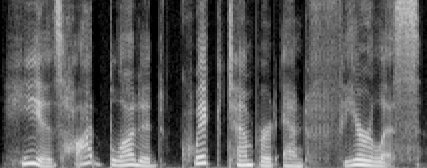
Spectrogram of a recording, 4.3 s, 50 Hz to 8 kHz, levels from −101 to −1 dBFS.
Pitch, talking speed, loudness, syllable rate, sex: 215 Hz, 110 wpm, -18 LUFS, 3.1 syllables/s, female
